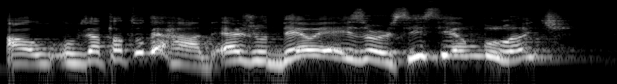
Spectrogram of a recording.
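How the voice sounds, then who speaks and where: A pastor teaches scripture with lots of humor, his voice swinging widely up and down. There's a gravelly edge to his voice as he jokes and jumps into high, mocking tones. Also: big pitch swings, fast talker. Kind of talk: humorous Bible study teaching.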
